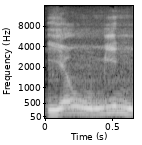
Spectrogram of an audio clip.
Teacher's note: yaumin fathah bertemu waw sukun kita lunakkan.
